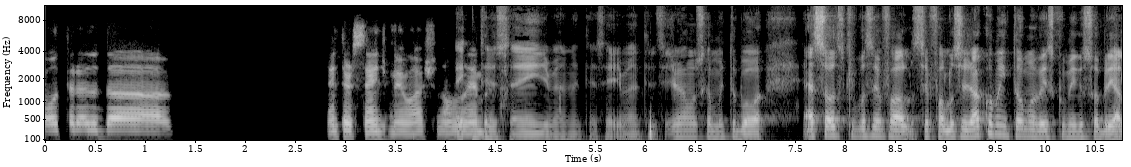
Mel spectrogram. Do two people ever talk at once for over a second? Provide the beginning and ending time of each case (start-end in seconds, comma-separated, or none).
none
